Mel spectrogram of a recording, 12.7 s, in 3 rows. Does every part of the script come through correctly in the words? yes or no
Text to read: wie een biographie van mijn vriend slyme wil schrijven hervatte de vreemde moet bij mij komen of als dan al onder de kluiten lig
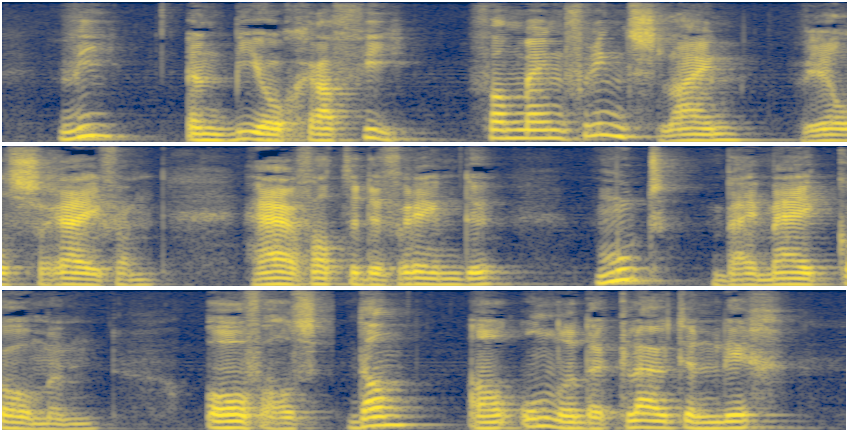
yes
